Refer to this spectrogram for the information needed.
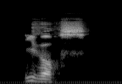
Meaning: second-person singular present indicative/subjunctive of divorcer
- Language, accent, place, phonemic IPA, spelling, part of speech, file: French, France, Lyon, /di.vɔʁs/, divorces, verb, LL-Q150 (fra)-divorces.wav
